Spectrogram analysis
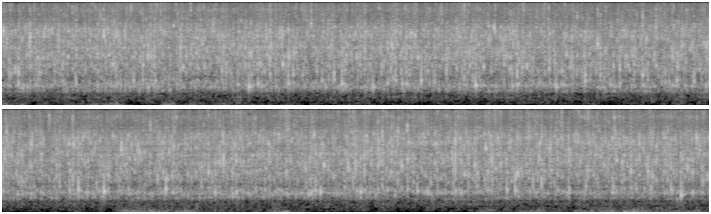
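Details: Continuous rushing, trickling water of ear irrigation during clinic ear wax removal performed under a microscope.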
